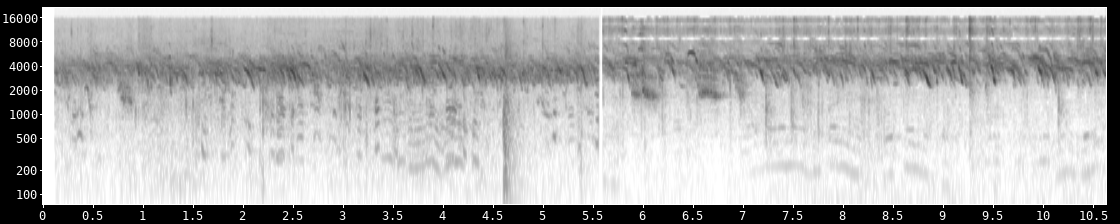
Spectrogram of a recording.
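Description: A flock of native country chickens: many young birds peeping continuously in short high chirps, with a few low hen clucks in the second half.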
